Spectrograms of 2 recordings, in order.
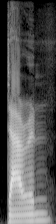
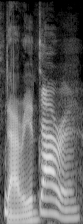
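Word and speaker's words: Daeron: They could have really streamed Darren. It's Darian. Darian. Okay, Darian is the way I should pronounce it.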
